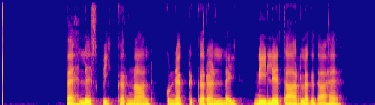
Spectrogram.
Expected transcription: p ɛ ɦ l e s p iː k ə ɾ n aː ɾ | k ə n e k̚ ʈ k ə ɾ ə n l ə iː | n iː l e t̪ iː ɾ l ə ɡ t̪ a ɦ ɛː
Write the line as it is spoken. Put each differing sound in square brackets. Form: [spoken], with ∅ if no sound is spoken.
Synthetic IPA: p ɛ ɦ l e s p iː k ə ɾ n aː [l] | k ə n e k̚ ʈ k ə ɾ ə n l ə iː | n iː l e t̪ [aː] ɾ l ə ɡ [d̪] a ɦ ɛː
